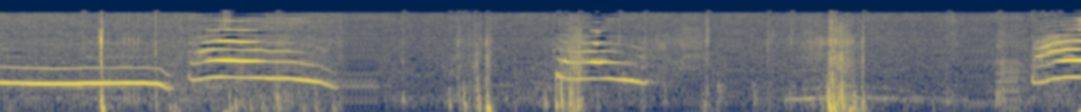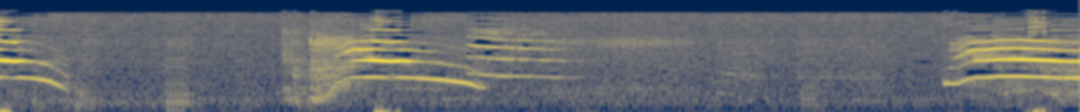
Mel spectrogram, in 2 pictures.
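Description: A kitten meowing, a call every second or two: five high-pitched meows, each rising and then falling in pitch, the first trailing in from before and the last the longest. A short faint knock comes about four seconds in.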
